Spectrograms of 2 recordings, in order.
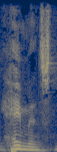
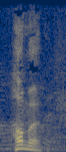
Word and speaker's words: Haman: You know, when I first saw that, I was wondering if he was pronouncing Haman's name right. He says what? Haman. And then I heard Netanyahu. Anybody seen Netanyahu's speech? He said Haman. So, okay, he's right. I'm wrong. He's right.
